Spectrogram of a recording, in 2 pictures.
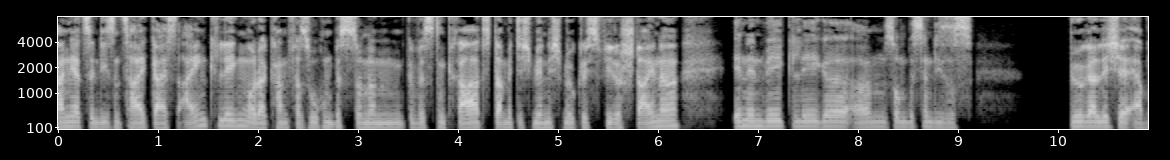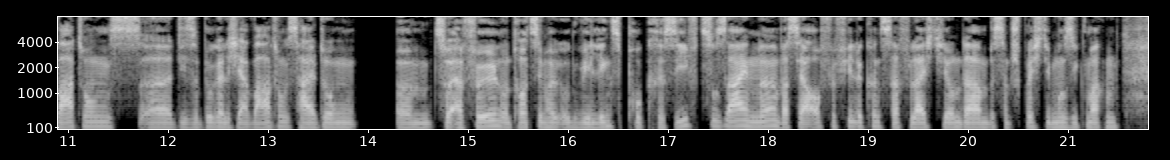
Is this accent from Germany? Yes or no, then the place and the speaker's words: yes; Hesse, Germany; 1995 in Dieburg, das ist bei Darmstadt, und dementsprechend wisst ihr jetzt auch, wo ich aufgewachsen bin und herkomme, und zwar im schönen Südhessen, direkt vor den Toren Darmstadts. Da habe ich meine meiste Zeit verbracht.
